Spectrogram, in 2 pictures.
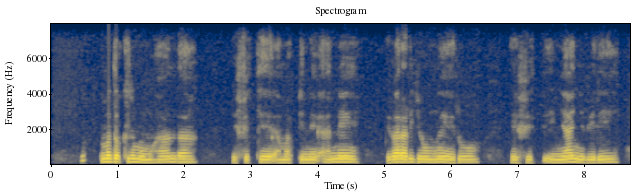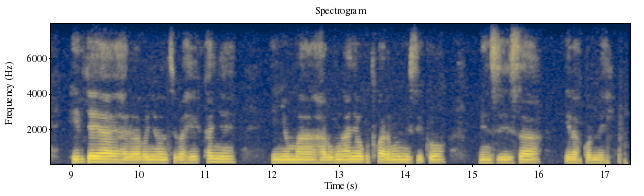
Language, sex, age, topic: Kinyarwanda, female, 36-49, government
